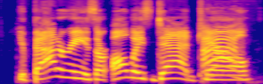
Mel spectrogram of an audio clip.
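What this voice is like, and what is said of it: Shouting. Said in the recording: “You're shouting. ... Calm down.”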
